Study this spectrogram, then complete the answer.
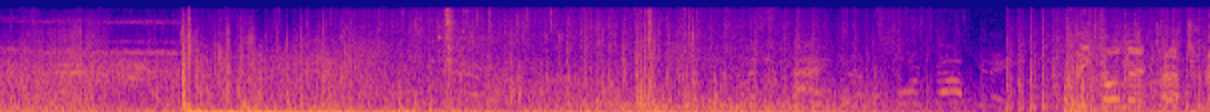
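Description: A Fritz X bomb strike in Call of Duty: WWII multiplayer lands as a sudden loud boom, followed by dense rolling gunfire and rumbling blasts that continue through the scene.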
